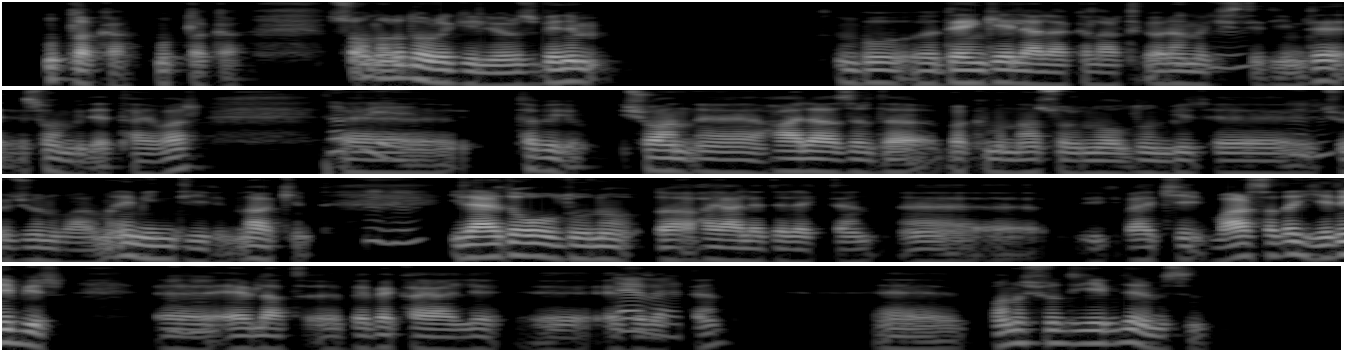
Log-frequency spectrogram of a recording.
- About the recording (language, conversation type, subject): Turkish, podcast, İş-özel hayat dengesini nasıl kuruyorsun?
- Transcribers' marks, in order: tapping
